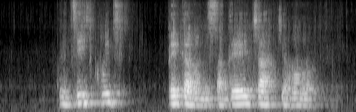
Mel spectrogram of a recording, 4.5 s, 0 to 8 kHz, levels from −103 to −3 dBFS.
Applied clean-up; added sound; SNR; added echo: neural separator model SepFormer DNS4.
